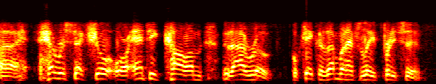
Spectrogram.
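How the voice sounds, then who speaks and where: Noticeable background noise runs through the clip. Over it, a man speaks very fast. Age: 80s+. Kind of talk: heated debate. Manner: hesitant, with frequent stammered repeats.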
